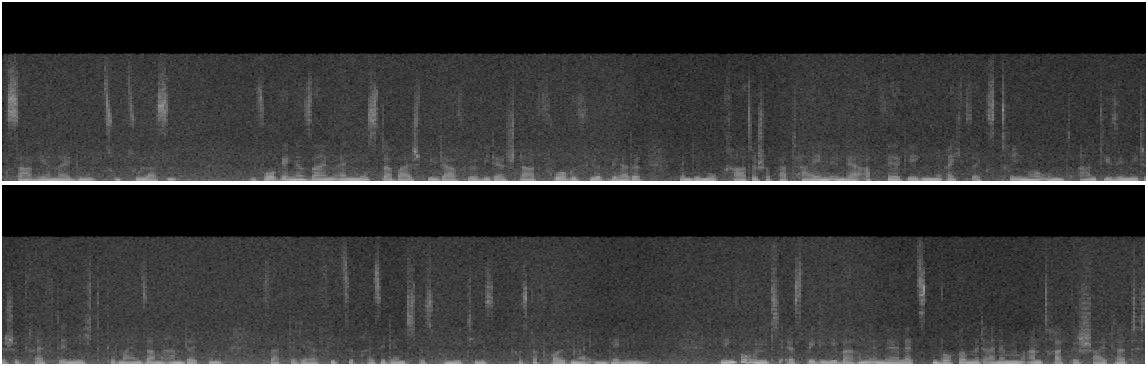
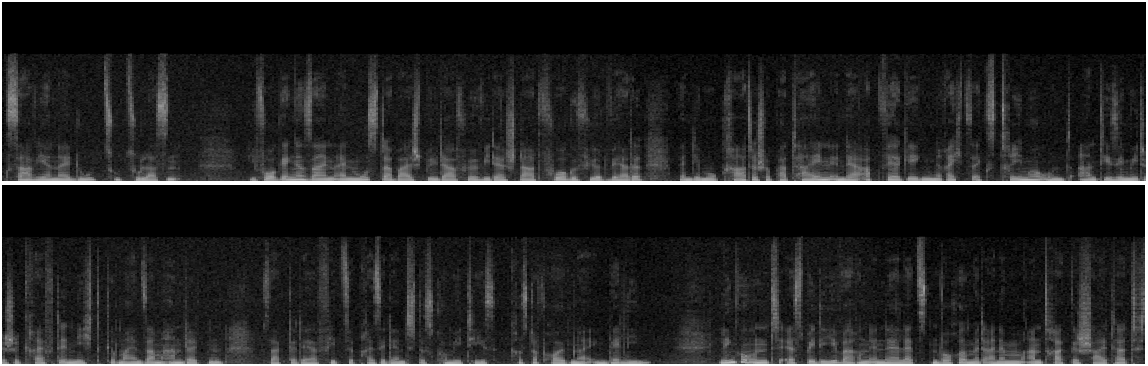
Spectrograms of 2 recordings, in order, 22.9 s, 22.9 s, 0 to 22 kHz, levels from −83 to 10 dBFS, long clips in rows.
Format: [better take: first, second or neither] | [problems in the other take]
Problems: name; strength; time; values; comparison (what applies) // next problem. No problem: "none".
second | hiss; loud; throughout; 10 dB below the speech; faint in the second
